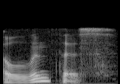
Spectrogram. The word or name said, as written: Olynthus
